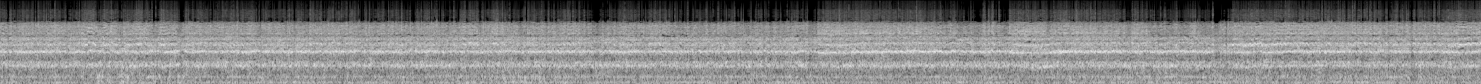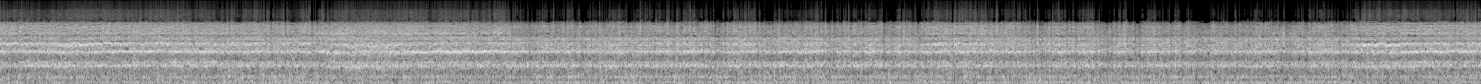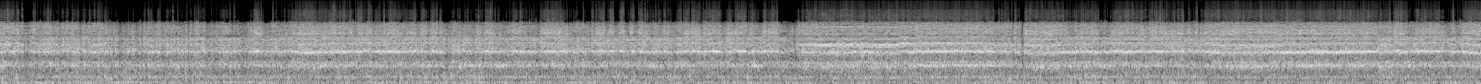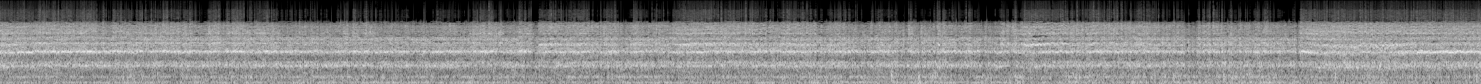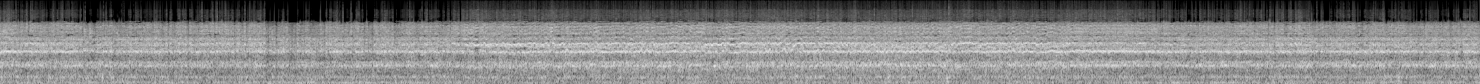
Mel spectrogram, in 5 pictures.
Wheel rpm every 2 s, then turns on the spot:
240, 230, 230, 230, 230, 230, 220, 230, 230, 230, 240, 230, 230, 240, 230, 230, 230, 230, 230, 220, 230, 230, 230, 230, 230, 230, 230, 230, 230, 220, 230, 230, 210, 210, 210, 230, 240.
none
